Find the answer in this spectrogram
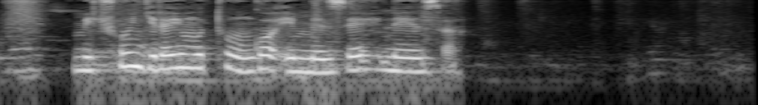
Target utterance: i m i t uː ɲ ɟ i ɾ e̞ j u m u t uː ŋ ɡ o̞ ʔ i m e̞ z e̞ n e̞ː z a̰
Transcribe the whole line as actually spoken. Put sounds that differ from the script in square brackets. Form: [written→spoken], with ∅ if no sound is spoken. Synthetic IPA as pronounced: i m i [t→t͡ʃ] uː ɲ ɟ i ɾ e̞ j u m u t uː ŋ ɡ o̞ ʔ i m e̞ z e̞ n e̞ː z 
